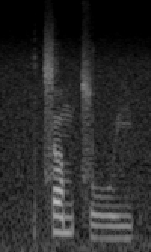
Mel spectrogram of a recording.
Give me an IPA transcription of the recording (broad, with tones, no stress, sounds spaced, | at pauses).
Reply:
t͡s ɐ˥ m t͡s uː˨ j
